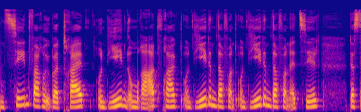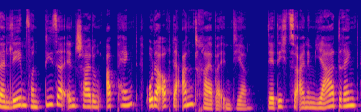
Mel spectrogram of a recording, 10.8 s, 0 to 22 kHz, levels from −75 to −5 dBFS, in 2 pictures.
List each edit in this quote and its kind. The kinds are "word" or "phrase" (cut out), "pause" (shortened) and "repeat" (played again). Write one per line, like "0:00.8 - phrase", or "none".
0:03.5 - repeat
0:07.5 - pause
